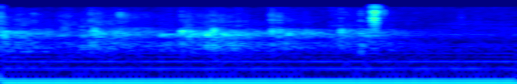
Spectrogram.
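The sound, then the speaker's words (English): A church crowd applauds to thank the team for their work, a steady crackle of many hands clapping for a couple of seconds over a low electrical hum. “I think they're worth another clap, actually.”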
